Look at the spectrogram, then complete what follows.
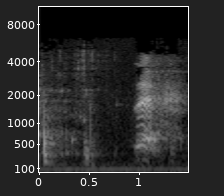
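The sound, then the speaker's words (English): Water sloshes softly, then surges into a loud splash and continues splashing and dripping as a fully clothed man climbs out of the water after jumping in to retrieve a note. “I'll show you as soon as I get out of the water.”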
